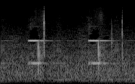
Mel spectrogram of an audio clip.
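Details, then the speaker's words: AED Plus metronome beeps pacing chest compressions at 100–120 per minute, 5–6 cm deep, on a simulated adult victim after a shock; two evenly spaced electronic beeps. "Khi chúng ta nghe tiếng beep, tức là tần số ép để đảm bảo 100 đến 120 nhịp một phút."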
